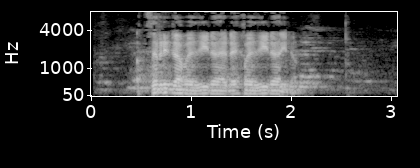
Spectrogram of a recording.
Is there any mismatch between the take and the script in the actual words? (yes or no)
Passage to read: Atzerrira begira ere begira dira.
no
